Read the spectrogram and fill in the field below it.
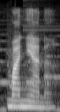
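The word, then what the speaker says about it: mañana: mñana manñana mñana here is the physical mechanism your tongue touches the roof of your mouth in the same position as the English N but at the same time you raise the middle part of your tongue toward the roof of your mouth which creates that Y quality and you push air through your nose not your mouth.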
